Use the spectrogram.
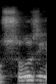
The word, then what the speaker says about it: SUSE: caso do Open SUS o Suzi vem uma palavra alemã porque o SUS é de uma empresa alemã que seria mais ou menos como sua sua né algo assim mas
